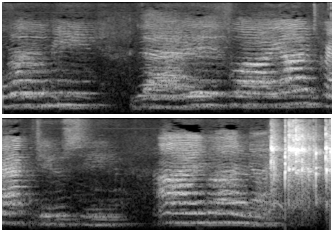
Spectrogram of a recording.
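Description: A child singing in held, sustained phrases, with short breaks for breath about a second in and again shortly before the end.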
